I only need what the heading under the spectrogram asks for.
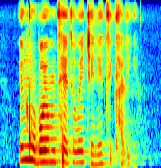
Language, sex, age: Zulu, male, 23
